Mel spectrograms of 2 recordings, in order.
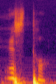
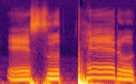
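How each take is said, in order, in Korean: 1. 이 단어는 짧은 'teo' 음절로 끝납니다. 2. 이 단어는 'reu' 음절이 하나 더 붙어서 끝납니다. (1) "영어식 발음으로 한다면" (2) "독일식 발음으로 발음을 하면은"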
